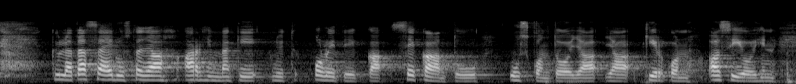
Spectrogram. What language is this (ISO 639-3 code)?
fin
